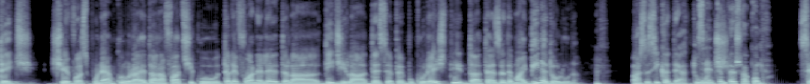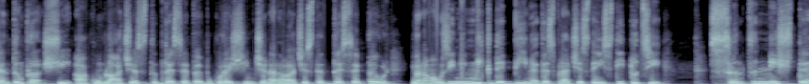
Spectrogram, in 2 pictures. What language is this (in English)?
Romanian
